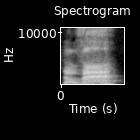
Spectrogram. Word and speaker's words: Chauvin: Derek Chauvin, the cop that killed, murdered George Floyd. I mean, I said his name wrong at first. Honestly, it's a French name and it's pronounced Chauvin, but he's such a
